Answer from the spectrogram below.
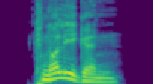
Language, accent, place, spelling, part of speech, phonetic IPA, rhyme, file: German, Germany, Berlin, knolligen, adjective, [ˈknɔlɪɡn̩], -ɔlɪɡn̩, De-knolligen.ogg
- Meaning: inflection of knollig: 1. strong genitive masculine/neuter singular 2. weak/mixed genitive/dative all-gender singular 3. strong/weak/mixed accusative masculine singular 4. strong dative plural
